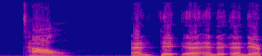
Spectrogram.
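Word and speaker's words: Tau: you know, Tao. T AU. I could pronounce it as Tao. Towel.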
